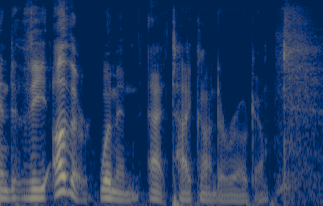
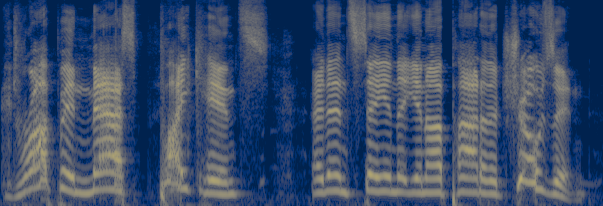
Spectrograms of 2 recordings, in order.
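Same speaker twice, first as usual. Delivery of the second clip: loud, high playful rant; comic indignant tirade, hitting words hard; mock accusation; 6 semitones higher, 10 dB louder than usual. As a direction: call out the culprit in hammed-up outrage. Mock accusation aimed at Melinda.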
